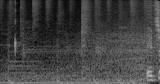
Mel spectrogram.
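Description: Low, steady hum of a small electric appliance running, switched on through a Wi-Fi smart plug, with a short high blip about a fifth of a second in.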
